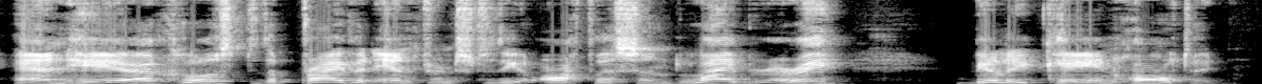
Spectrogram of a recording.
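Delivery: usual speaking voice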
